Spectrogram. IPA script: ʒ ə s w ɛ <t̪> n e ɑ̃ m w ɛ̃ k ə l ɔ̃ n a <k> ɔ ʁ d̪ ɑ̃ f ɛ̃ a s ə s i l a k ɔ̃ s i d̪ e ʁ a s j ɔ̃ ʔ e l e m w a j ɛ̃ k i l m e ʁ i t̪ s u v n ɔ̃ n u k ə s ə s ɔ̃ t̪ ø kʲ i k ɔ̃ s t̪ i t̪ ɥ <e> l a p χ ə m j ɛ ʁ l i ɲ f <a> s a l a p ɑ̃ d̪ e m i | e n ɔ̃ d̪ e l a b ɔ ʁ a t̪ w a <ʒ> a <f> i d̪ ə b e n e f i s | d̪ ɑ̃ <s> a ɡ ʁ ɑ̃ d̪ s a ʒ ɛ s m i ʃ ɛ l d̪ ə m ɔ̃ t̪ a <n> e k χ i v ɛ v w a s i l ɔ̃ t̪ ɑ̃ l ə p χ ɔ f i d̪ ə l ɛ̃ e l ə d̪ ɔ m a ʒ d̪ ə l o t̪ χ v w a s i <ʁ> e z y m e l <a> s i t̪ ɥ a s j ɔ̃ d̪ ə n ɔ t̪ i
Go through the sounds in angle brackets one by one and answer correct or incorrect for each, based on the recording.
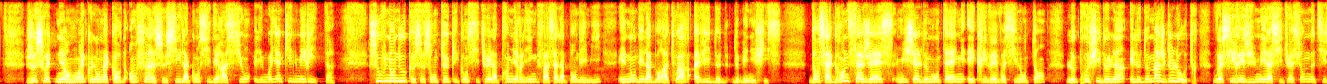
correct, correct, incorrect: ɛ, correct, incorrect: ʁ, incorrect: v, correct, incorrect: ɲ, correct, correct

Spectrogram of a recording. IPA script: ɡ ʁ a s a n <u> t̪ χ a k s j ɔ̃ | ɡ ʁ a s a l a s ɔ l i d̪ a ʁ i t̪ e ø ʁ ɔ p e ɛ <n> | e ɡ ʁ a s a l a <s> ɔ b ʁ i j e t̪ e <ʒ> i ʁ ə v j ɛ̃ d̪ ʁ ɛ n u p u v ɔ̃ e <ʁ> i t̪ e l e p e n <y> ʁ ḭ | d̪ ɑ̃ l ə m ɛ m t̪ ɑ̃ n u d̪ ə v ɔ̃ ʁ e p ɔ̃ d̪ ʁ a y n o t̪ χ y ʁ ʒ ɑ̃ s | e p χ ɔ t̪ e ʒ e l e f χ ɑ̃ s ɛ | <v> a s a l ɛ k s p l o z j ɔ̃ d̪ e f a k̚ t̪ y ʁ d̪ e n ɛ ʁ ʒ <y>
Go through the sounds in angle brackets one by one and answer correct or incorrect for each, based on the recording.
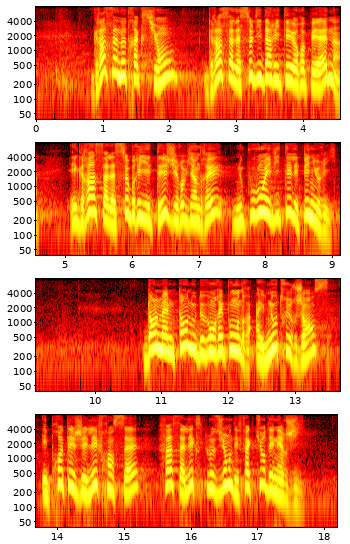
incorrect: ɔ, correct, correct, correct, incorrect: v, correct, incorrect: f, incorrect: i

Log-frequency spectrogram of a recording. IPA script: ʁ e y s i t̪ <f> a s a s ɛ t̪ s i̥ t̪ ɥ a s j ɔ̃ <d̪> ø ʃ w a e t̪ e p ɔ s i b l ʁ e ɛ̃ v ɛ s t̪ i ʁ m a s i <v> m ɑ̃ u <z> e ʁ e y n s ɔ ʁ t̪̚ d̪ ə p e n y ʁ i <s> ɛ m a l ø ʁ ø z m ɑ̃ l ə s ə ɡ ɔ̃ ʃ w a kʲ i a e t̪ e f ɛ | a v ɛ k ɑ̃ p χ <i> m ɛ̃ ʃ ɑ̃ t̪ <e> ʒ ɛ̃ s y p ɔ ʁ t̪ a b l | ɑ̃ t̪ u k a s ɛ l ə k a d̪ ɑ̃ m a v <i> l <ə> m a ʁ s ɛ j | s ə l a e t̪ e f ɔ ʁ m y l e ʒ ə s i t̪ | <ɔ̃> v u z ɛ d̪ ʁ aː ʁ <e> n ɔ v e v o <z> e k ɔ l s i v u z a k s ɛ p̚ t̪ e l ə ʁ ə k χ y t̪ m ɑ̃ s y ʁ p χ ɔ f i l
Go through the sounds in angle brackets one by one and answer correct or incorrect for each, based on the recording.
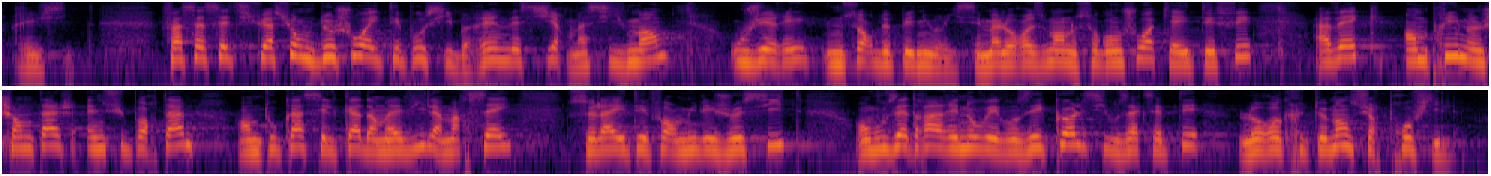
correct, correct, correct, incorrect: ʒ, correct, correct, incorrect: a, correct, incorrect: a, correct, correct, correct

